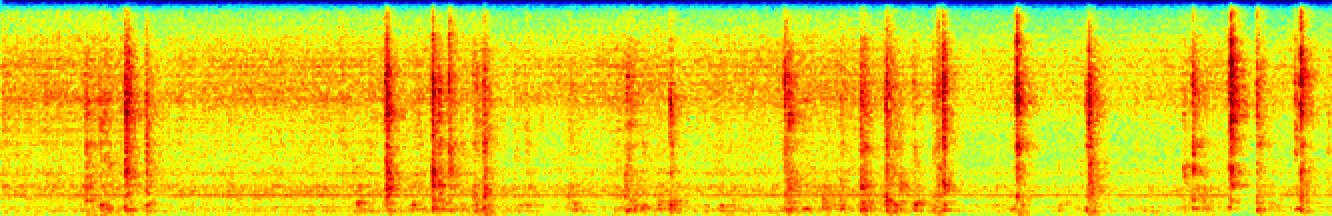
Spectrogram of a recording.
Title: Laars Mini Therm II making rattling sound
